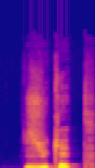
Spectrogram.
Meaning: alternative spelling of zuchette
- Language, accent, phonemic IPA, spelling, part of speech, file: French, France, /zu.kɛt/, zucchette, noun, LL-Q150 (fra)-zucchette.wav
